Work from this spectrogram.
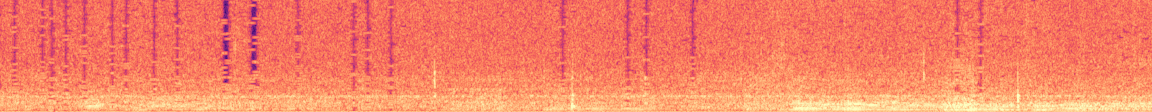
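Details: A bumblebee on honeysuckle in a garden gives a low, droning buzz that rises and falls as it moves about.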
